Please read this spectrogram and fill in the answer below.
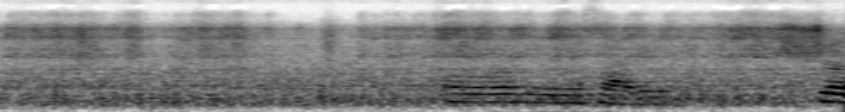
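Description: A steady rushing background noise, with a woman's voice making a short utterance about two seconds in.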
